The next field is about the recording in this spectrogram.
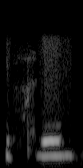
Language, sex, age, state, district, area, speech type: Telugu, female, 18-30, Telangana, Medak, urban, conversation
